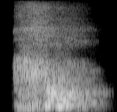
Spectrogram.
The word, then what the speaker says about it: Gouda: We say Gouda. They do not. They spell it the same way, Gouda. We say Gouda. They say something like Gouda.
